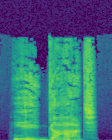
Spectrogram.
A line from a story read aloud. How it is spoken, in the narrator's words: cried his censor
